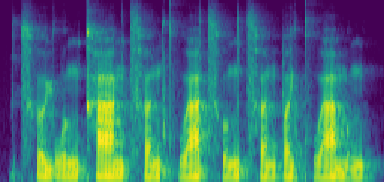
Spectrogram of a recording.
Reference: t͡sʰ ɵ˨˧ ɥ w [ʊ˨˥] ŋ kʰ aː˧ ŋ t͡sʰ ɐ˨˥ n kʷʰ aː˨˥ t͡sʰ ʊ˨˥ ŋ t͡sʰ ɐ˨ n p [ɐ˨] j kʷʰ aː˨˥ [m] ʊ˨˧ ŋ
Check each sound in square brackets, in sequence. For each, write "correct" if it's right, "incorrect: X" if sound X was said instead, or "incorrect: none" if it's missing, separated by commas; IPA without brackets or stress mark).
incorrect: ʊ˨˧, correct, correct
